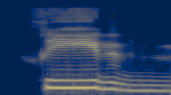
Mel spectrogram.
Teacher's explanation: ra will be light because there is kasra before it. Khir, and give the wasut too because you are giving sakun.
